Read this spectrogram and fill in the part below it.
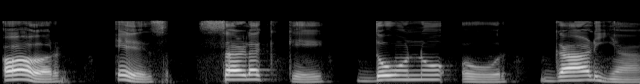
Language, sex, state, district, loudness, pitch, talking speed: Hindi, male, Madhya Pradesh, Katni, -17 LUFS, 155 Hz, 65 wpm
